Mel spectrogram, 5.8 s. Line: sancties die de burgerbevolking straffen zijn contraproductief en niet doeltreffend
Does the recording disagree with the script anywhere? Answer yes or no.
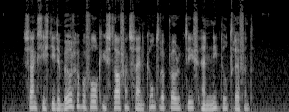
no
